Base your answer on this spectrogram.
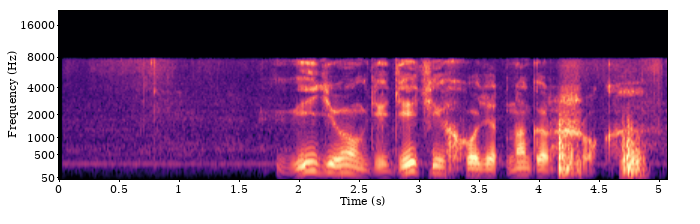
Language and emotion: Russian, neutral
